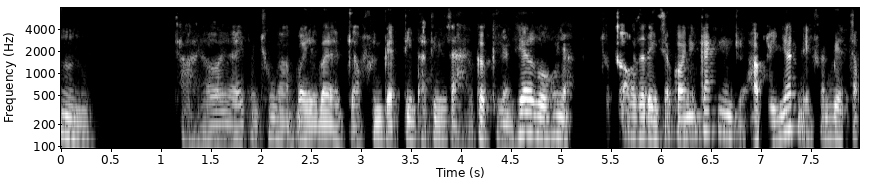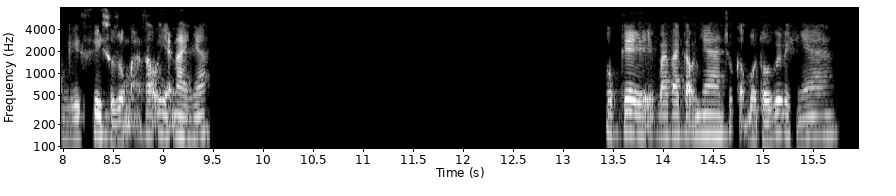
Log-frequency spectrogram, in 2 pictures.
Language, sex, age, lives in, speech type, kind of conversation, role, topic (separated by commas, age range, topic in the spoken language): Vietnamese, male, 25-29, Vietnam, conversation, unstructured, none, Làm thế nào để phân biệt tin thật và tin giả trong bối cảnh hiện nay?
